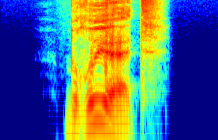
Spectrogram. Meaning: second-person plural subjunctive I of brühen
- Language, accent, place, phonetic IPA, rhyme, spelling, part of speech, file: German, Germany, Berlin, [ˈbʁyːət], -yːət, brühet, verb, De-brühet.ogg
